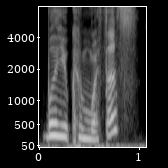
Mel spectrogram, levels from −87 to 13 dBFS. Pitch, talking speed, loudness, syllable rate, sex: 240 Hz, 280 wpm, -17 LUFS, 5.1 syllables/s, female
